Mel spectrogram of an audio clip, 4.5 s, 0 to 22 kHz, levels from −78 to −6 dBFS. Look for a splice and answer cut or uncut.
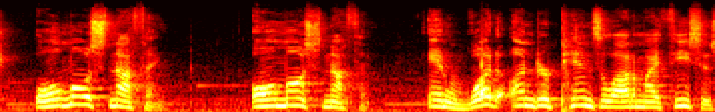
uncut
